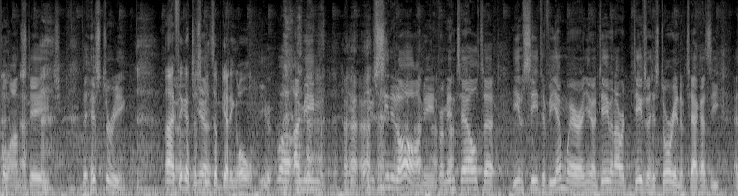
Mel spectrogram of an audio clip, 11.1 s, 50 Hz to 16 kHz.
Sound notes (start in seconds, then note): 0.0 laughs; 4.2 laughs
